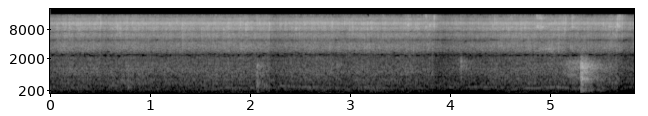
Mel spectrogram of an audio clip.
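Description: Brinjals frying in oil in a metal kadai, a steady sizzle, with a short knock about five seconds in.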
